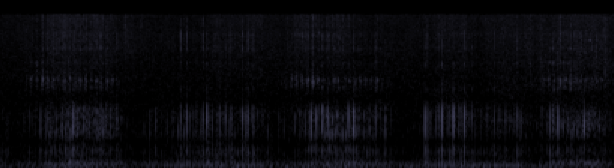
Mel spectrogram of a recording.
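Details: Domestic cat purring in a small room, a steady low rumbling drone with regular breathing pulses about every half second to second.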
